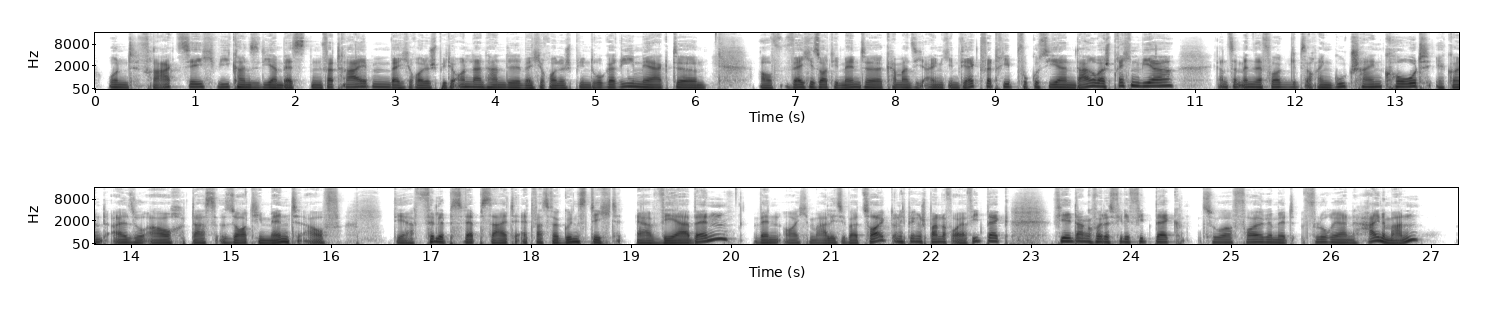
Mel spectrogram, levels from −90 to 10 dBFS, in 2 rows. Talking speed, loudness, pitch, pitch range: 170 wpm, -18 LUFS, 115 Hz, 110-135 Hz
